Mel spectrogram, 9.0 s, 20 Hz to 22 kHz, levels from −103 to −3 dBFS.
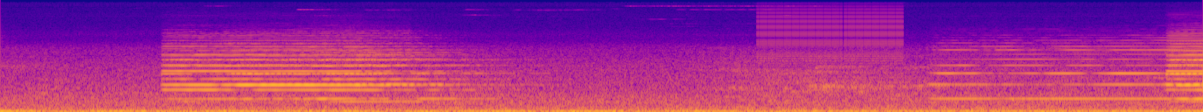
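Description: At 5.68 s a GSM phone buzz cuts in and stops at 6.78 s, a harsh, raspy 217 Hz rasp full of harmonics, about 18 dB under the sound. A nearby 2G phone's bursts got rectified in the audio circuit, and the short spurt points to a data transfer.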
